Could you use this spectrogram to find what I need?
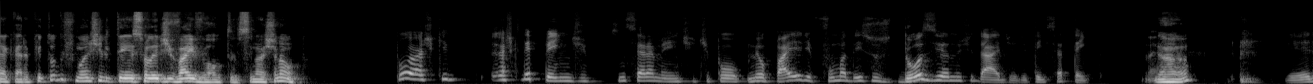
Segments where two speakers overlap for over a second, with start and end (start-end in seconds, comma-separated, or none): none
